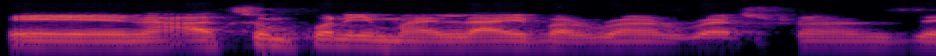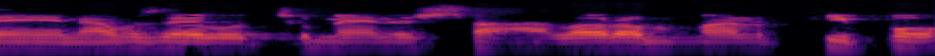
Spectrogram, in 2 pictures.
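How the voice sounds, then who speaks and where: A medium-pitched man at a very fast pace. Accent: Spanish. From Ecuador. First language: Spanish. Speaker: author and business coach. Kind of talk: interview.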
